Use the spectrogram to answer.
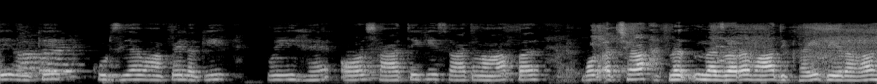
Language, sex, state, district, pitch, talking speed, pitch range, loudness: Hindi, female, Rajasthan, Jaipur, 215 Hz, 135 wpm, 205-220 Hz, -19 LUFS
